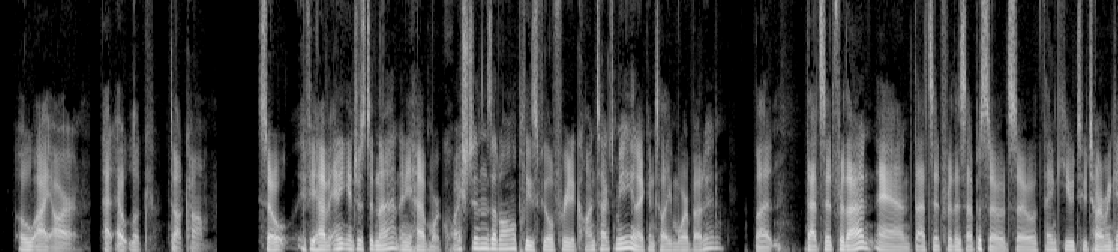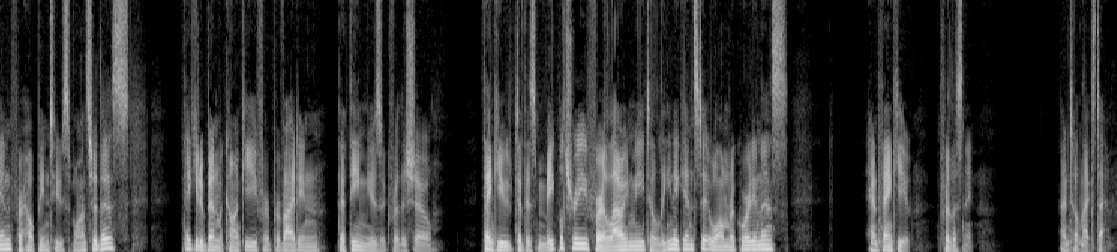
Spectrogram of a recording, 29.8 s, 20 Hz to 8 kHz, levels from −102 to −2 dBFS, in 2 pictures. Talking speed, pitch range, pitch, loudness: 185 wpm, 105-135 Hz, 115 Hz, -23 LUFS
